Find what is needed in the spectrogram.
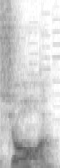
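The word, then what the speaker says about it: Shaun: But I hung out with Sean. It's spelled S-H-A-U-N.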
